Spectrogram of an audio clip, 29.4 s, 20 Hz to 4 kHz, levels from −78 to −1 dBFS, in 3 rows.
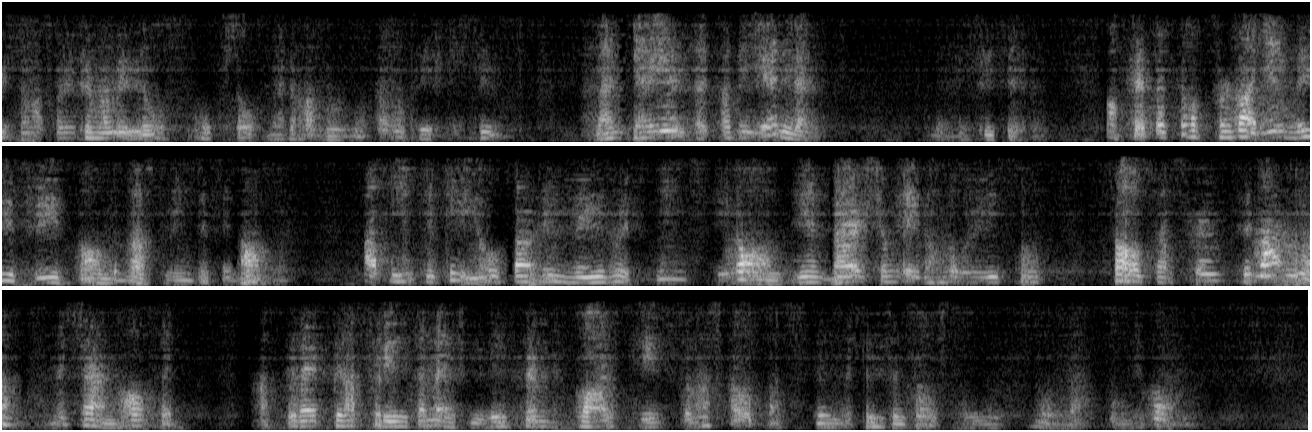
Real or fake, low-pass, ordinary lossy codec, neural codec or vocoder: fake; 3.6 kHz; AAC, 16 kbps; codec, 44.1 kHz, 0.9 kbps, DAC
